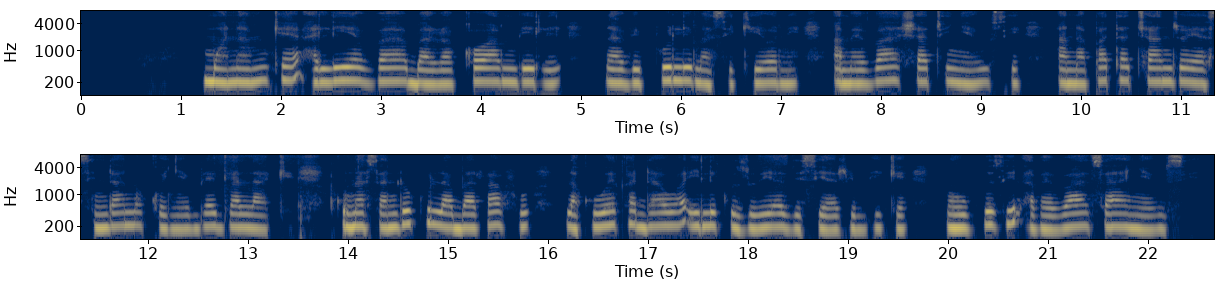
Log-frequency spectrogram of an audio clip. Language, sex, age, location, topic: Swahili, female, 18-24, Mombasa, health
